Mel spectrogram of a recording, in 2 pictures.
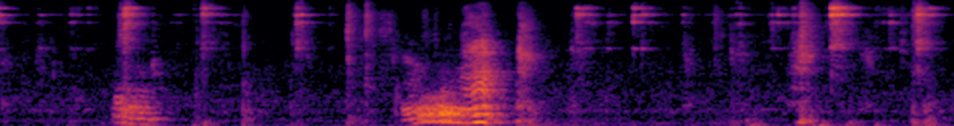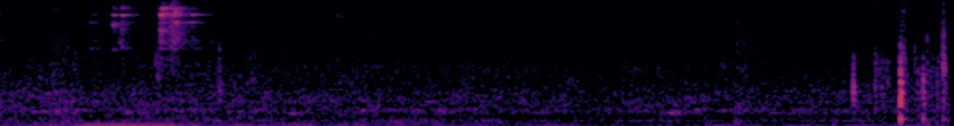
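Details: A Cairn Terrier puppy, playing and battling an orange toy, gives short whimpering yelps and soft growls amid clicking, rustling noises indoors.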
